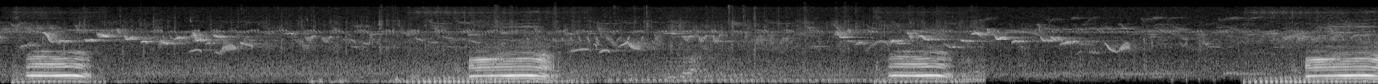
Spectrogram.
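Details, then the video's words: Dozens of cattle migrating toward a green pasture, one moo ringing out about every four seconds, four in all, each a steady tonal low call. Birds chirp and insects buzz high and busy between the calls. "Suara sapi lucu riang gembira"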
